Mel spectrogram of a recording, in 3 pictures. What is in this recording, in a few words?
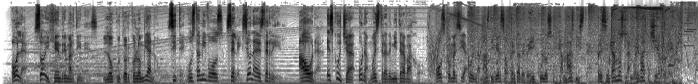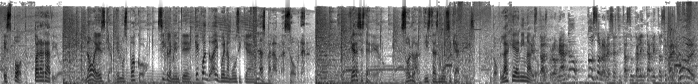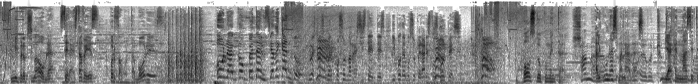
Voice Over; Reel; Solo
